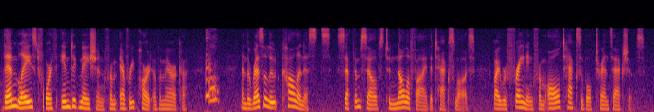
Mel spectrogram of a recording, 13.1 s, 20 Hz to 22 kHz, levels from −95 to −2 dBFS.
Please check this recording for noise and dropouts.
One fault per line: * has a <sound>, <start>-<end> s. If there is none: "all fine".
* has a dropout, 0.9-0.9 s
* has a bark, 4.1-4.4 s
